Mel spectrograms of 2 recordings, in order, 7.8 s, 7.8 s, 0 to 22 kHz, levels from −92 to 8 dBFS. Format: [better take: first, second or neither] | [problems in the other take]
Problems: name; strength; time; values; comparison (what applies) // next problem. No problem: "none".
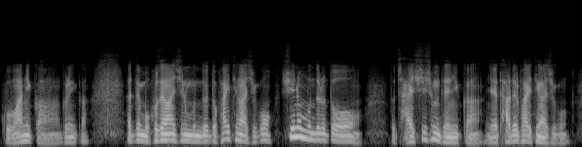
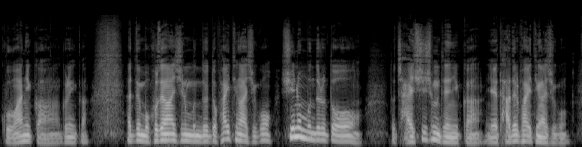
second | muffled; very; fading above 3 kHz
